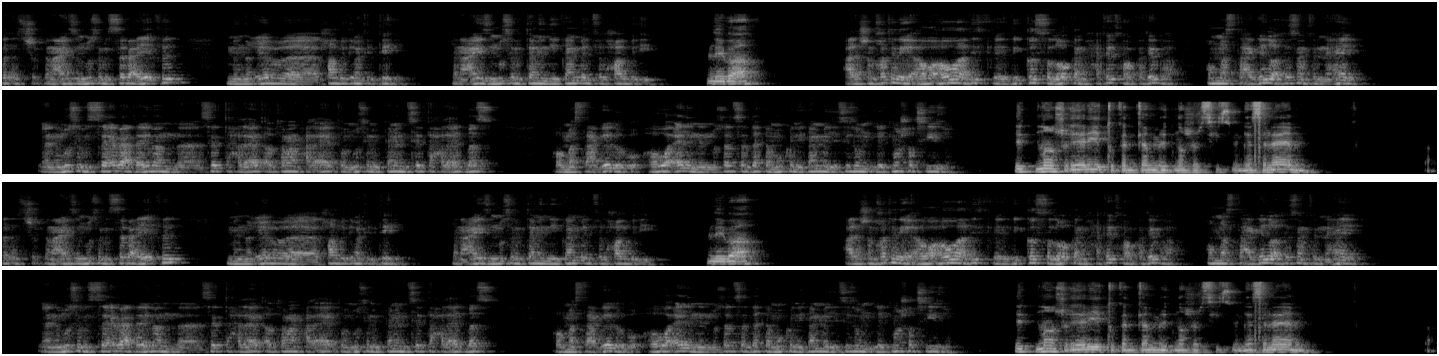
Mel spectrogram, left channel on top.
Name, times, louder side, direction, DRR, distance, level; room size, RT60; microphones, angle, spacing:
voice 1, 0.0-4.0 4.5-6.5 8.4-11.7 12.0-13.5 14.7-19.2 19.8-23.9, left 1 dB, 45° left, 6.8 m, -33 dB
voice 2, 7.0-7.6 24.5-27.4, left 2 dB, 70° left, 2.4 m, -25 dB
14.5 x 8.8 x 6.2 m
head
